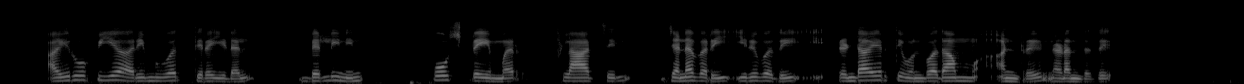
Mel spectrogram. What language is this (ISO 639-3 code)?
tam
